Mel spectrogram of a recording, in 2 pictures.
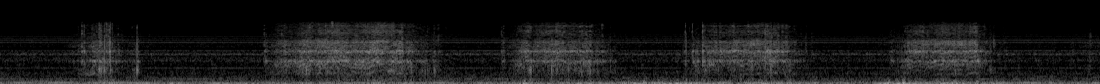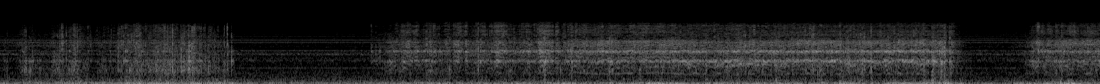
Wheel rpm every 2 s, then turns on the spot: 0, 30, 30, 30, 30, 20, 10, 30, 70, 70, 30.
10-14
